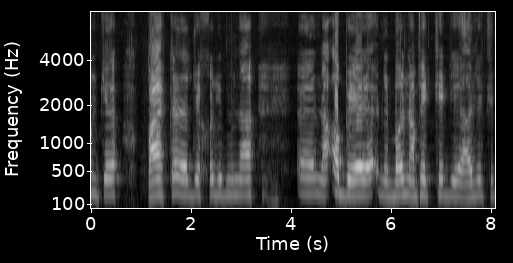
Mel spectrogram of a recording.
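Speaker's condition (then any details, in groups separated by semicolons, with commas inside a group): Cerebral palsy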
